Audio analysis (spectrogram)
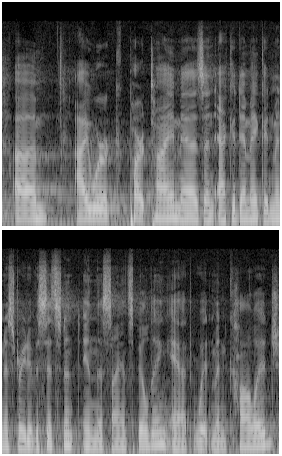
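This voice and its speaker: A woman speaks at a moderate pace in a plain, everyday voice. Her pitch is fairly low, her intonation fairly even and her loudness very even. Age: 60s. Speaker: administrative assistant. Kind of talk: candidate introduction. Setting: school gym with audience.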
